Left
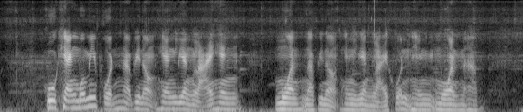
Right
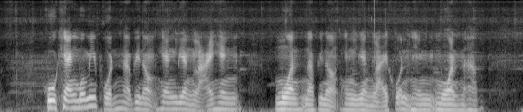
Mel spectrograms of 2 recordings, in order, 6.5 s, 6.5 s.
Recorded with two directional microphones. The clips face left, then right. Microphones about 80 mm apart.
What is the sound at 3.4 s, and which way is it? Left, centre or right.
Speech, right.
